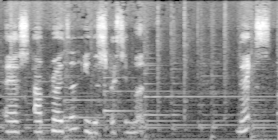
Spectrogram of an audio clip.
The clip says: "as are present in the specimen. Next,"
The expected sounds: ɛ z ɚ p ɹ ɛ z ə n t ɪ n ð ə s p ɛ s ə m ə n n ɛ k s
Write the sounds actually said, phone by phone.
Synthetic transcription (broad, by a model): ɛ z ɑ p ɹ ɛ z ə n t ɪ n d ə s p ɛ s ə m ə n n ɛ k s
